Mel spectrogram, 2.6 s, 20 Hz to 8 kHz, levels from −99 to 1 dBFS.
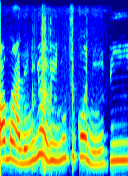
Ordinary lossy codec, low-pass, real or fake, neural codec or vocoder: none; 7.2 kHz; real; none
